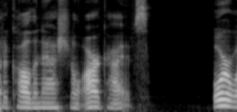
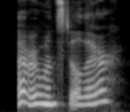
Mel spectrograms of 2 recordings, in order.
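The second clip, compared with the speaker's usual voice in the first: squeaking, pitched-up voice; 8 semitones higher than usual. Reading a story aloud, a terrified character checks the phone line: squeaking voice. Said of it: "Carl asked, his voice squeaking".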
